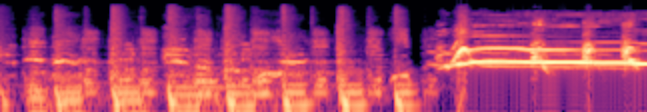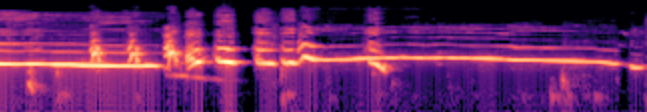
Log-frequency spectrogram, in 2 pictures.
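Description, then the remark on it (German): A rapid run of sharp, punchy barks from dancing dogs gives way to the dogs howling in a long, loud, sustained wail that wavers and breaks briefly before trailing off. No one speaks. “Das war ein Aufnahme mit die tanzenden Hunde heute in Hallo Radio.”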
